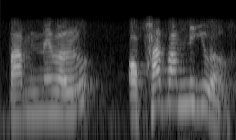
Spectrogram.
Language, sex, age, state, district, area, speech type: Assamese, female, 60+, Assam, Dhemaji, rural, conversation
